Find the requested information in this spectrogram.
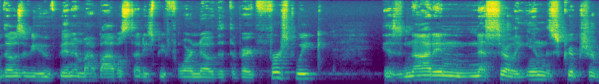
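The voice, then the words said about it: Congested, sick-sounding voice. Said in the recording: “apologize for my voice. I've been struggling with a sinus infection”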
